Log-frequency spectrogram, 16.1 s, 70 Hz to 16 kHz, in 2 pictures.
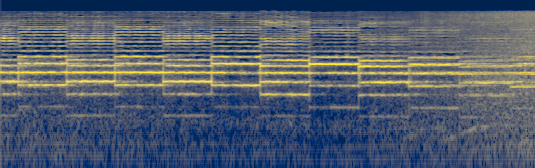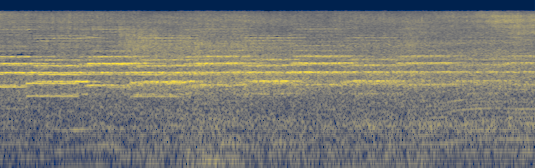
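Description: Dutch ambulance two-tone siren, alternating a high and a low note about every 0.6 s. It is loud and clean at first, then from about 7 s in it grows fainter and blurred as the ambulance moves away, over traffic noise.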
